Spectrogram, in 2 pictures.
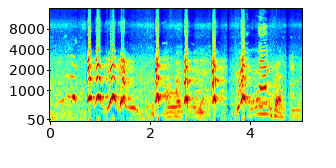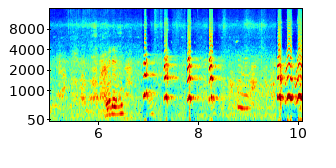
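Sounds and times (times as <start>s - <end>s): dog barking: 0.8s - 4.1s, 6.9s - 10.0s.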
